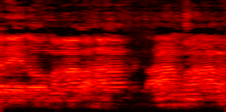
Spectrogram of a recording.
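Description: A male voice chanting Hindu mantras in a steady recitation during a puja, with a brief pause about two-thirds of the way through.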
